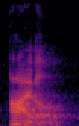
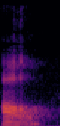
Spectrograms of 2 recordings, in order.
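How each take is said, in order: First: The word is said fully and clearly. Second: The word is unstressed and reduced. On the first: "It's a contraction of I will" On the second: "in natural spoken English, the unstressed pronunciation is"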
